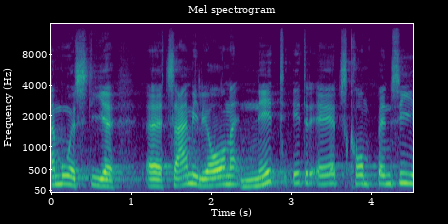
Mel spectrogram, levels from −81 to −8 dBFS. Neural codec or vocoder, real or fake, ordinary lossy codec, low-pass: none; real; MP3, 96 kbps; 14.4 kHz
